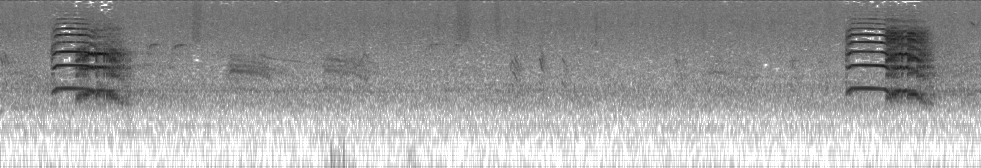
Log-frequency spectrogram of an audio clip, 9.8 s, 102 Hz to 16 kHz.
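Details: A pair of common cranes that summered near Banneick (Wendland, Lüchow-Dannenberg, northern Germany) trumpets on 17 September 2013 toward cranes already flying over to winter quarters: two loud, rolling bursts, each under a second, about eight seconds apart, with faint calls between.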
